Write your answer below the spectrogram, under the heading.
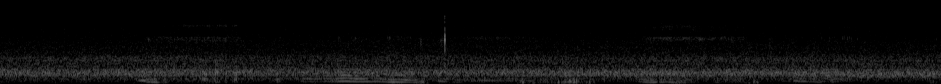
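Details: Samoyed named Angel snoring while asleep: soft, low, rasping drawn breaths in slow rhythm over a steady background hiss, with one brief sharp click midway.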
